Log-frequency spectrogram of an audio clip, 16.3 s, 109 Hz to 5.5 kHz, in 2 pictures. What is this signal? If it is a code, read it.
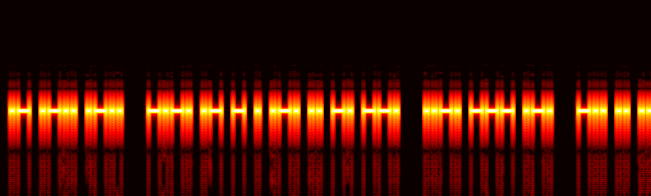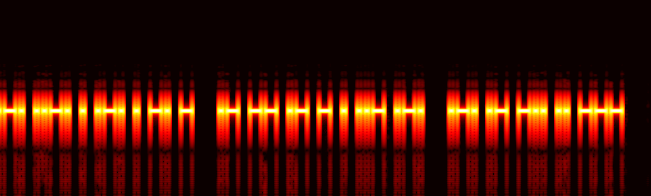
Morse code, heard as a keyed tone, about 25 wpm, 600 Hz. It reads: ALL CATERING FOR DIFFERENT AMATEUR RADIO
